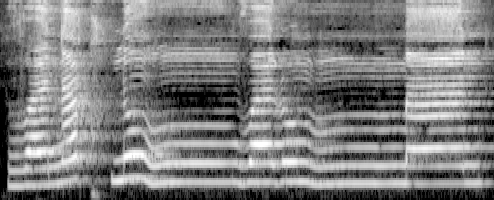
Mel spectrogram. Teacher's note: میم پہ ہولڈ کریں، گننا کریں، ناک میں لے جائیں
